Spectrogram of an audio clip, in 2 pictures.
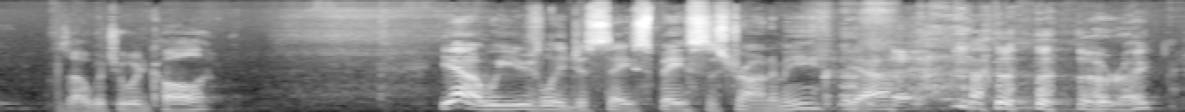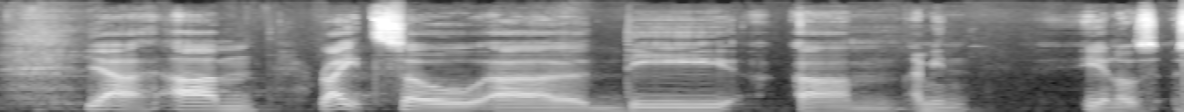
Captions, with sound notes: Is that what you would call it? - Yeah, we usually just say space astronomy, yeah. [all laugh] - All right. - Yeah, right. So the, I mean, you know,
